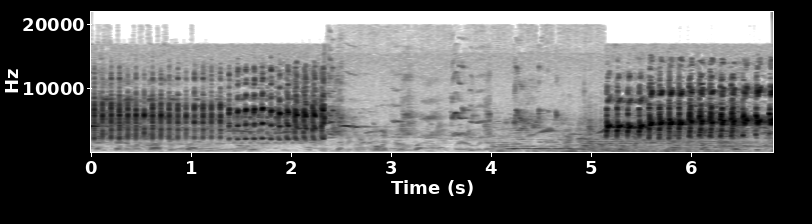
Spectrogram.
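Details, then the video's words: Lovebird singing and chirping in the long 'ngekek' style: long trains of rapid, high, pulsed chirps, a short stretch of softer mixed chatter and low sounds, then another long fast chirping run. "Lovebird singing and chirping sound | Lovebird ngekek ngekek panjang"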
